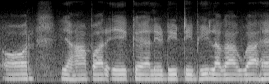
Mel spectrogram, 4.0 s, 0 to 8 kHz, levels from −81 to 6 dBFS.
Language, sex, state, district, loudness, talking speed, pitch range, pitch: Hindi, male, Jharkhand, Deoghar, -15 LUFS, 135 wpm, 120-125 Hz, 125 Hz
